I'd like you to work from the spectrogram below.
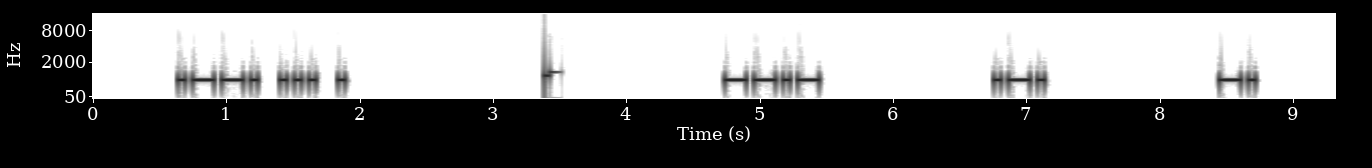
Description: Morse code, heard as a keyed tone, about 22 wpm, spaced as for 9 wpm, 700 Hz. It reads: PSE QRN
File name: Top 90 QSO Elements - 8x Character Spacing - 22wpm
